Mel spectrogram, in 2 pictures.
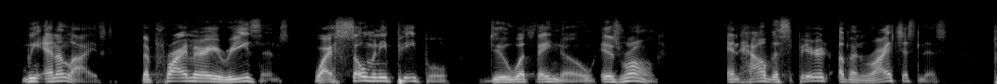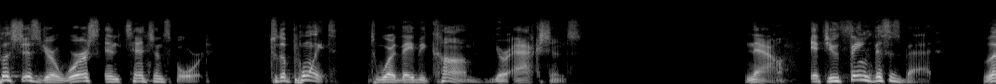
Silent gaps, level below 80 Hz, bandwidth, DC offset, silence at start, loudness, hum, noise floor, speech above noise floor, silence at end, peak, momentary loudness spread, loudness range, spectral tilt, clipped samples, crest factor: none; -62 dBFS; 9.8 kHz; under 0.1%; 0.2 s; -24 LUFS; none; under -90 dBFS; over 66 dB; 0 s; -6 dBFS; 14 LU; 5 LU; -5.5 dB/octave; under 0.1%; 18 dB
